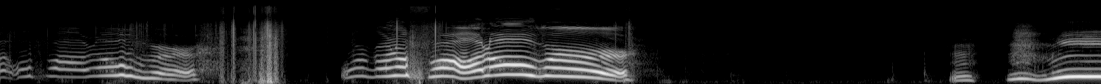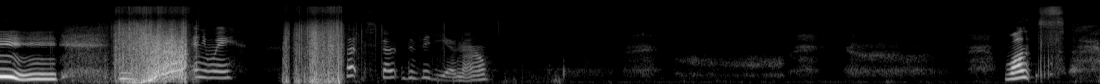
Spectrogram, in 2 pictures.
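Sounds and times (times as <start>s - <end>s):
child crying out wordlessly: 3.5s - 6.4s
loud noisy bursts: 12.0s - 13.0s, 13.8s - 14.5s.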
